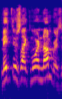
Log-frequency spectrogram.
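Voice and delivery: high, fast-excited retold gushing; quoting a guy. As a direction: gush like a fan of bad war wisdom. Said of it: "a guy said to me one time".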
